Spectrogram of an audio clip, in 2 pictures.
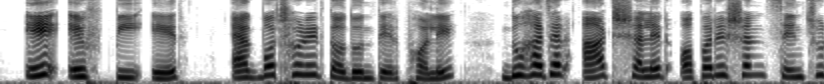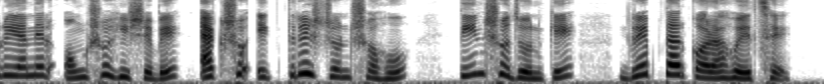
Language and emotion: Bengali, neutral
